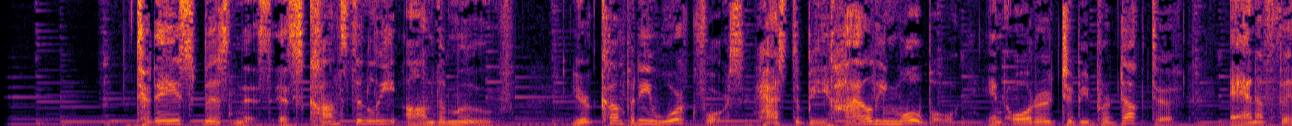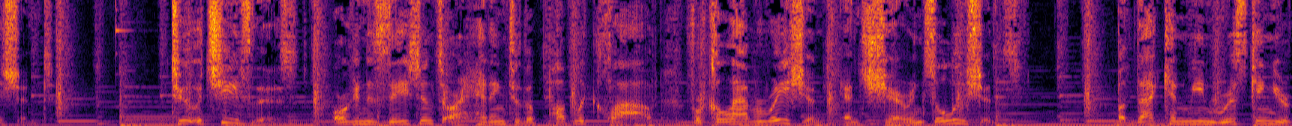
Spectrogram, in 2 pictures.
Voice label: Asian English Explainer Video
